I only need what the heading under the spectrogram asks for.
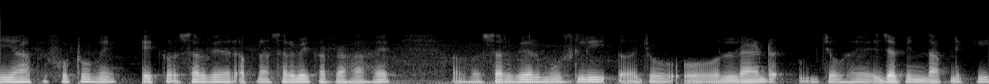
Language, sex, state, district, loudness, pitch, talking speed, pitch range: Hindi, male, Uttar Pradesh, Jyotiba Phule Nagar, -17 LUFS, 105 Hz, 135 wpm, 100-110 Hz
